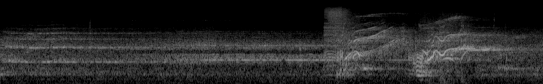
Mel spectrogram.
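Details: Orcas calling underwater in deep fjords, harmonic calls bending and sweeping in pitch, each trailed by an echo off the fjord walls.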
